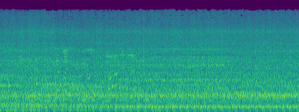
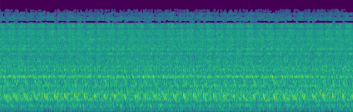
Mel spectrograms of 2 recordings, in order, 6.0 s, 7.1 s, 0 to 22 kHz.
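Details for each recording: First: 1974 Cushman Truckster Haulster utility engine after wiring repair and redone exhaust, running again after a long while: steady, even note at one speed with no misses, knocks or rattles; runs cleanly, normal running. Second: 1974 Cushman Truckster Haulster cold start after sitting for years and a wiring fix. Long, even starter cranking with no firing while the mechanical fuel pump primes a dry carburetor from a full tank; it later starts and runs.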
